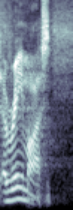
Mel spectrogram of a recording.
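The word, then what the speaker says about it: eremos (ἔρημος): Pronounced eremos.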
